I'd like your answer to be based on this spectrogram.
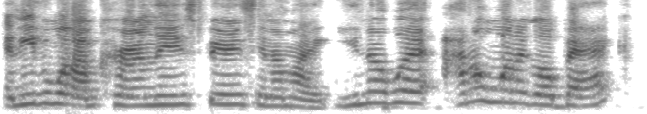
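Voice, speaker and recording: A woman's voice: high voice, rapid-fire, bright, forceful tone. A woman in her thirties hosting a podcast interview, talking animatedly and mixing Spanish phrases into her English. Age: 30s. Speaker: podcast host. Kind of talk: casual interview chat.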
